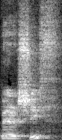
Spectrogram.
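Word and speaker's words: בראשית: the english version of hebrew so we can pronounce what they actually are and so the first one is called bereshith which actually means in the beginning the second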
